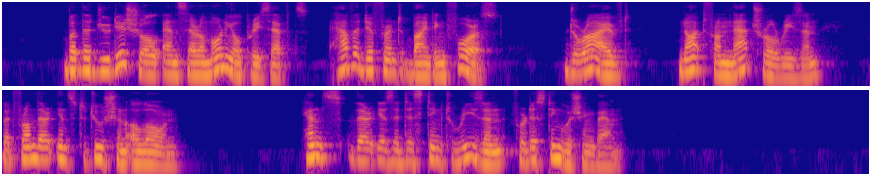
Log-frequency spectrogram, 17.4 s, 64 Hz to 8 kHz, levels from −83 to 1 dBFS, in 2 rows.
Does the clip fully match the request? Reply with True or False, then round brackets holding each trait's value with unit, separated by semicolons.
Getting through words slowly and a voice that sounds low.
True (105 wpm; 130 Hz)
